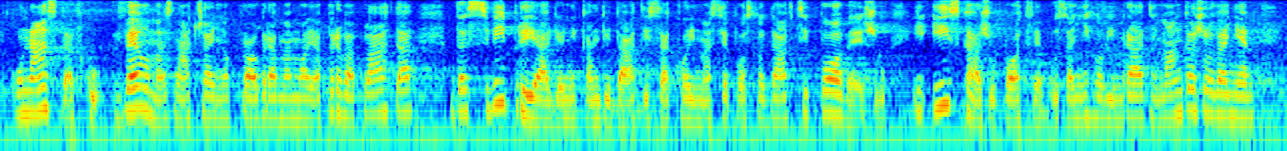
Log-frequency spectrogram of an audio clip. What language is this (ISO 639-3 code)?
srp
